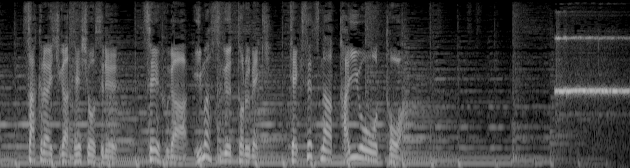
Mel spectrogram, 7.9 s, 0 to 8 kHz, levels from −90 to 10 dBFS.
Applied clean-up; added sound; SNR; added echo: none; none; none; none.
